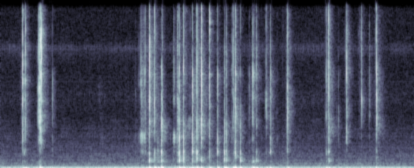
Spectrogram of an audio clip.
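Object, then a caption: Plastic detangling hairbrush. A palm-sized plastic detangling hairbrush with a shiny chrome-coloured plastic back and dense plastic bristles is held in both hands in front of the mic. Fingernails flick and scratch along the bristles in rapid bursts of bright, dry clicks with almost no ring. A steady low hum sits underneath.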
